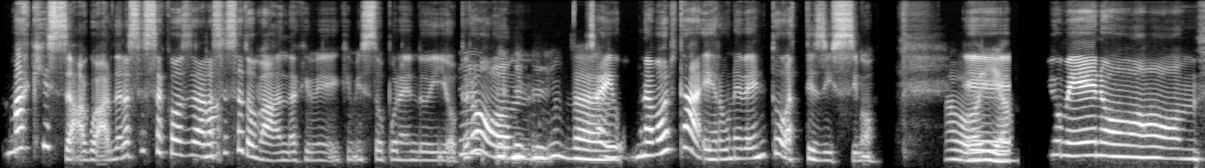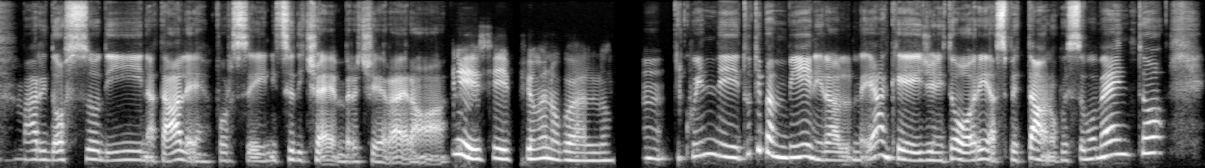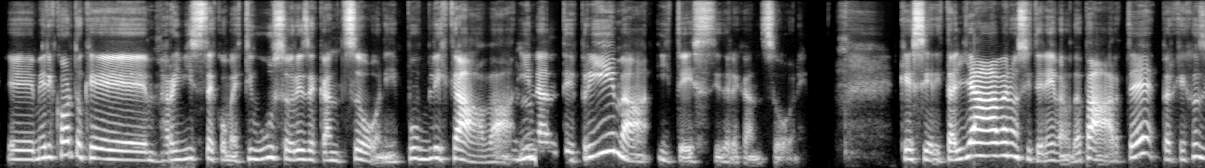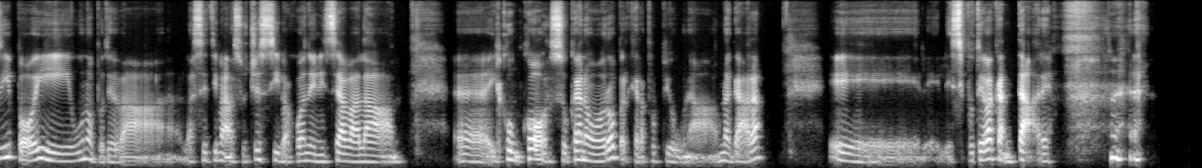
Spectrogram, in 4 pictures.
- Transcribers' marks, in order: "Sì" said as "ì"; "proprio" said as "popio"; chuckle
- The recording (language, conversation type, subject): Italian, podcast, Qual è la canzone che ti riporta subito all’infanzia?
